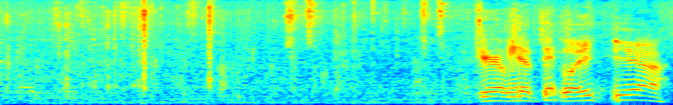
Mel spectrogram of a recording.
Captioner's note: handcuffs clicking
